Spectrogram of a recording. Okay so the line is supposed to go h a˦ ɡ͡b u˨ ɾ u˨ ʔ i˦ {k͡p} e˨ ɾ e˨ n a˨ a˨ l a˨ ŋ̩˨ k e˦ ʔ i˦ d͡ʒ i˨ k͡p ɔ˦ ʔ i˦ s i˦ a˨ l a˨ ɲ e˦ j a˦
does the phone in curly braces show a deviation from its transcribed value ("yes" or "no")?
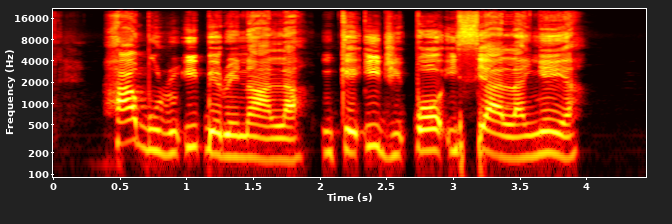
no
